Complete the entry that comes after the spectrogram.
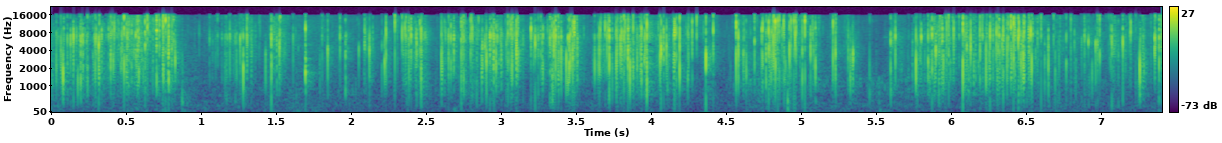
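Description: A yellow, sun-shaped soft fabric crinkle toy with crinkle film inside is crushed and squeezed with fingertips. It gives a steady stream of bright, dry crinkling and crackling with sharp little snaps and almost no low end, pausing briefly around the one-second and four-and-a-half-second marks.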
